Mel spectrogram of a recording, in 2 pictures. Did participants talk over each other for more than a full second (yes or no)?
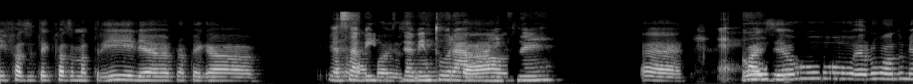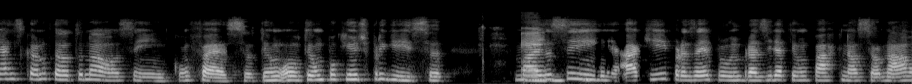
yes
